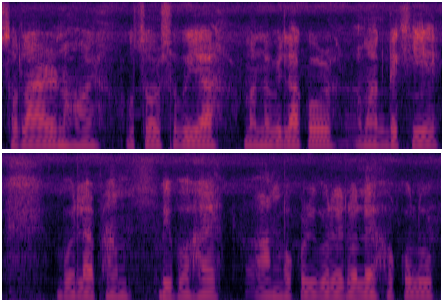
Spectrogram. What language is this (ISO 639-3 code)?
asm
